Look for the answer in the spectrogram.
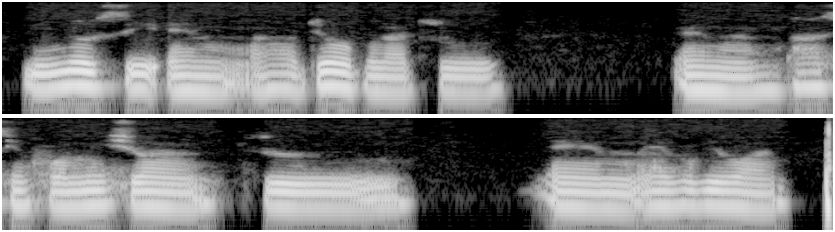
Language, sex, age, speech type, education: Nigerian Pidgin, male, 46-60, spontaneous, tertiary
